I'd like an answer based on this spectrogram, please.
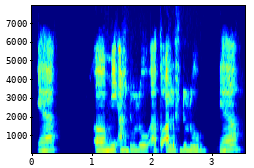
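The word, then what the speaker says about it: مائة: Dia mi'ah untuk 100 ya. Cuma tulisannya ma-nya panjang ya, tapi kita baca kasrah.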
